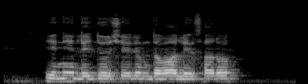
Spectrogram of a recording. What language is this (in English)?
Goaria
